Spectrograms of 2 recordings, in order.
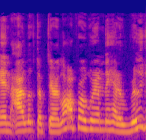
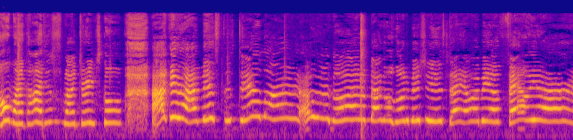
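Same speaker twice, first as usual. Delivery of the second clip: very high, loud sobbing wail through tears; 13 semitones higher, 5 dB louder than usual. Retelling sitting at home after missing a deadline: imitating past self crying. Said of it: "crying, like".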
